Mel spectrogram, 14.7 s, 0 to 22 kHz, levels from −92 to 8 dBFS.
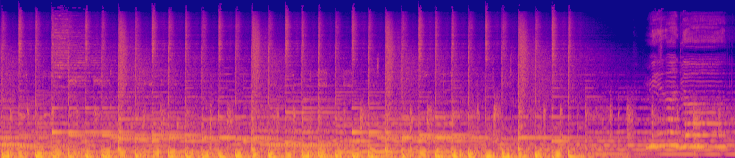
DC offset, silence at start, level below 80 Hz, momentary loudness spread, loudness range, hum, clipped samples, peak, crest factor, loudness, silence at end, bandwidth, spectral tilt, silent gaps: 0.3%; 0 s; -18 dBFS; 6 LU; 3 LU; none; under 0.1%; 0 dBFS; 14 dB; -17 LUFS; 0 s; 16 kHz; -6.5 dB/octave; none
